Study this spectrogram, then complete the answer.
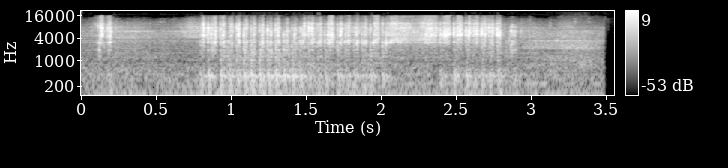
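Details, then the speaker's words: GE side-by-side refrigerator model GSE25GGHECBB: loud coarse rattling buzz while the dispenser is held, no water or ice; likely a faulty water filter housing if a new filter doesn't cure it. "the complaint that we have is that it's not getting any water or ice and if it's making this noise"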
